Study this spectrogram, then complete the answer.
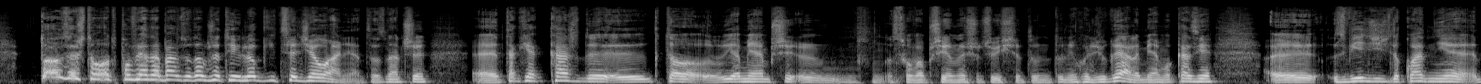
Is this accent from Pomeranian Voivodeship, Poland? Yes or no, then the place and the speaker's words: yes; Gdańsk, Pomeranian Voivodeship, Poland; ja wychowałem się w Gdańsku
